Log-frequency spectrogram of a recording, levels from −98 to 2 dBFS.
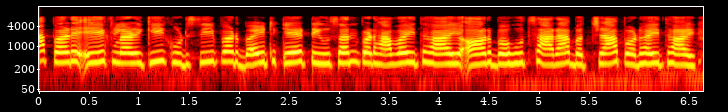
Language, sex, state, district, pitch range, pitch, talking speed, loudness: Bajjika, female, Bihar, Vaishali, 295-330 Hz, 315 Hz, 155 wpm, -20 LUFS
